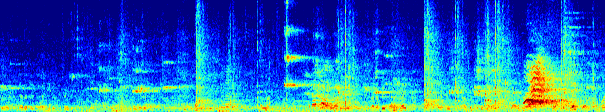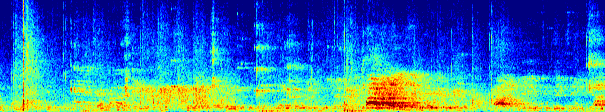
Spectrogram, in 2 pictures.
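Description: Indistinct voices echoing in a large sports hall, with a few sharp knocks now and then.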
